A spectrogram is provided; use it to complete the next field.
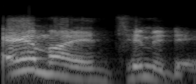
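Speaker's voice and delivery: very loud menacing voice. Voicing a character slamming a fist on the table, acting intimidating. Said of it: "Rakim slams his fist on the table".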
